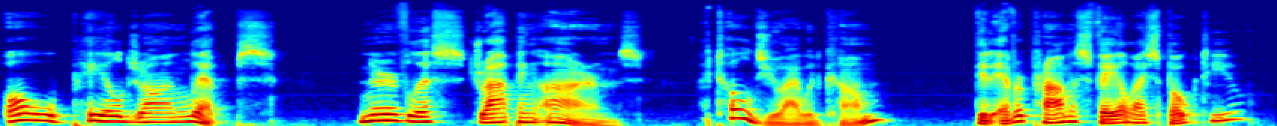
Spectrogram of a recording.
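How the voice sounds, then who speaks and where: A man reading a literary story aloud in a slow, solemn, dreamlike way. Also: vocal fry, dark tone, husky. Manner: slow, solemn, dreamlike delivery with wide swings in pitch. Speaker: audiobook narrator.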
